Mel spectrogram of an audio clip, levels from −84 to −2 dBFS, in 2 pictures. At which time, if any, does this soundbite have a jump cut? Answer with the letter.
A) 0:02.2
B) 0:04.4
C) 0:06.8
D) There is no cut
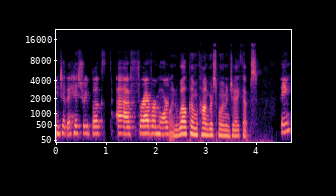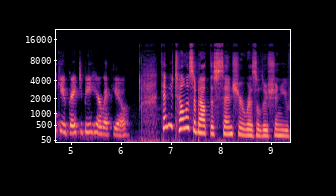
A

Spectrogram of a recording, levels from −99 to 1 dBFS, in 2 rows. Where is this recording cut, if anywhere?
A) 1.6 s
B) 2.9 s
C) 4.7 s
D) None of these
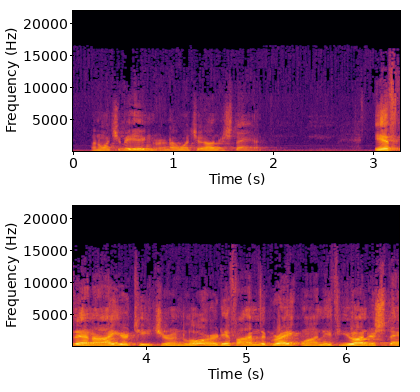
B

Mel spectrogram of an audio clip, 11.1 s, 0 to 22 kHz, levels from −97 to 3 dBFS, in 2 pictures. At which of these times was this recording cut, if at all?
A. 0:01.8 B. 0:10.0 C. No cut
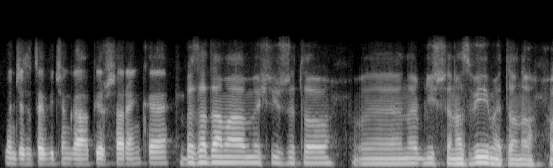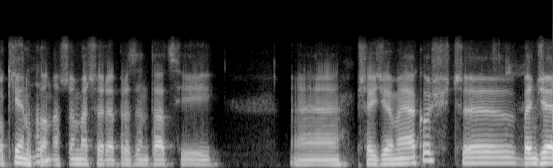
A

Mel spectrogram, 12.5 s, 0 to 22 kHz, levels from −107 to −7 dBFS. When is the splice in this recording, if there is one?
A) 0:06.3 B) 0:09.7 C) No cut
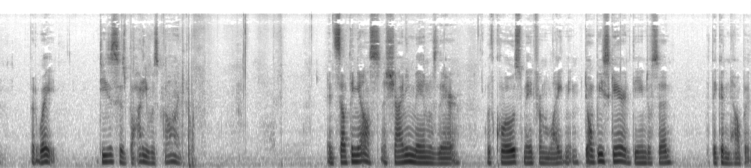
B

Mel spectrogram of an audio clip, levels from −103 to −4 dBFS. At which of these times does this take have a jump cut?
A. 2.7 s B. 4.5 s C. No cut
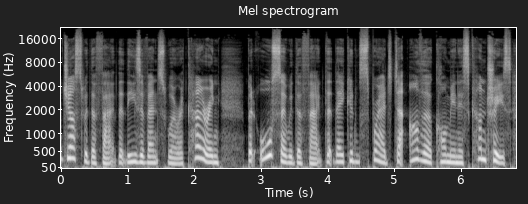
B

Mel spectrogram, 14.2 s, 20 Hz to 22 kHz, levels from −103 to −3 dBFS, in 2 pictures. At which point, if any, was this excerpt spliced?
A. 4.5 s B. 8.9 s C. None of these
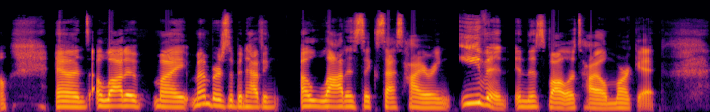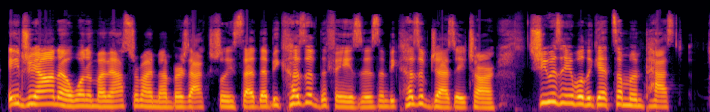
C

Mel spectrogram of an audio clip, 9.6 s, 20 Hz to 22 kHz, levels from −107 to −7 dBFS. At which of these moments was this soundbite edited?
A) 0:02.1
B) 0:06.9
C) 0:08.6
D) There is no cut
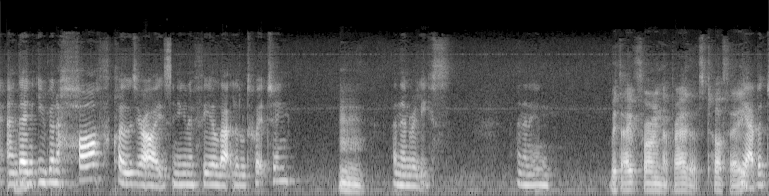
A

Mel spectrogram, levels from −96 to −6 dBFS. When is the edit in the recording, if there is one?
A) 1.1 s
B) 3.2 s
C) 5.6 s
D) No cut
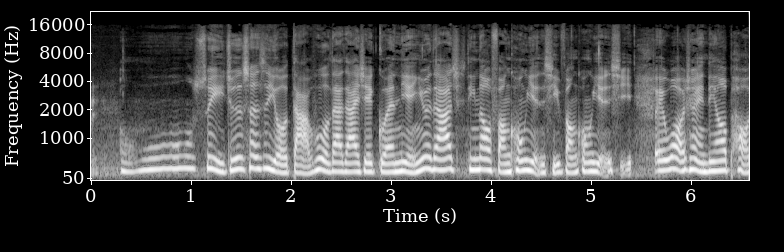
C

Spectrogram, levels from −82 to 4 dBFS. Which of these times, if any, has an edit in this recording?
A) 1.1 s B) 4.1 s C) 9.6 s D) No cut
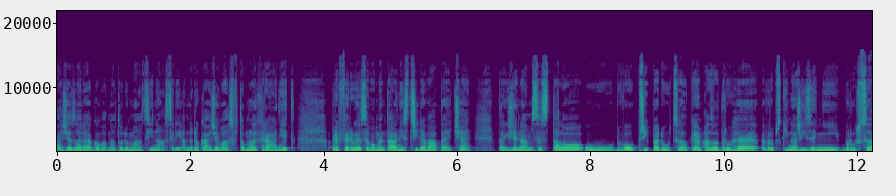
C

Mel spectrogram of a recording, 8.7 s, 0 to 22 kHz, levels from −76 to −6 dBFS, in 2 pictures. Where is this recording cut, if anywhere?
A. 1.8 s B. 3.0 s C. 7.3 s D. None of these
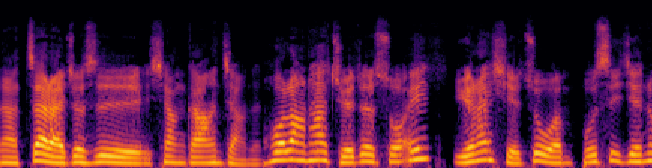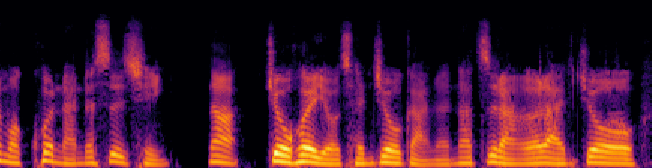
A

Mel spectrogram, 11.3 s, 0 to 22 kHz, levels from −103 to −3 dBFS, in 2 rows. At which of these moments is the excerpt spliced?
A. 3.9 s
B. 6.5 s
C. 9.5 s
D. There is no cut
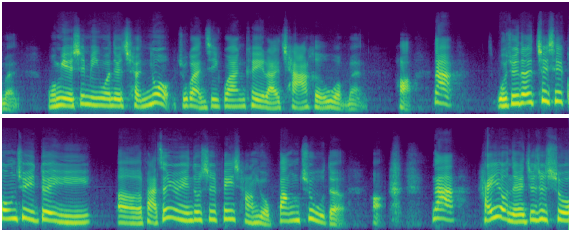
C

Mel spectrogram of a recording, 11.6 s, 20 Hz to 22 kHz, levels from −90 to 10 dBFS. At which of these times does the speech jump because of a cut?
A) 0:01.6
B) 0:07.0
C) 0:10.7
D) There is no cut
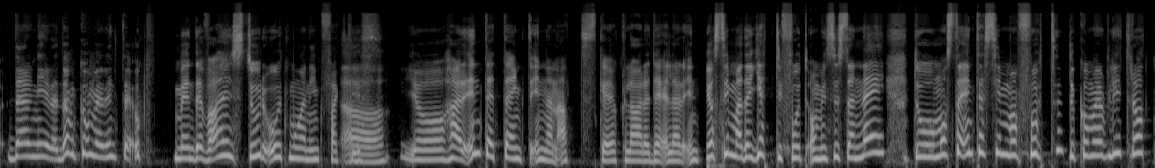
B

